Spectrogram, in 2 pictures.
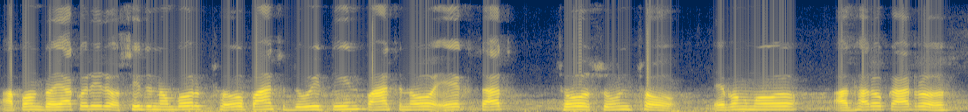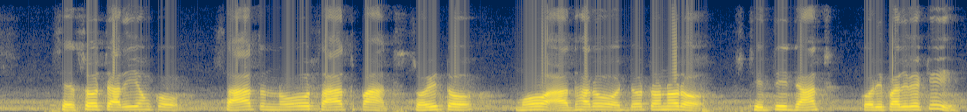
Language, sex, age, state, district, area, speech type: Odia, female, 60+, Odisha, Sundergarh, urban, read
